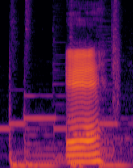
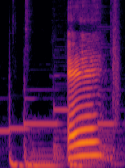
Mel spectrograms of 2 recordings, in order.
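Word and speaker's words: え: 발음은 우리말의 애와 거의 같습니다. 잘 듣고 따라 읽으며 함께 써 볼까요? 에 에 아행의 마지막 글자입니다.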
